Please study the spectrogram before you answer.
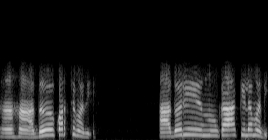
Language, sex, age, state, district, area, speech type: Malayalam, female, 30-45, Kerala, Kasaragod, rural, conversation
